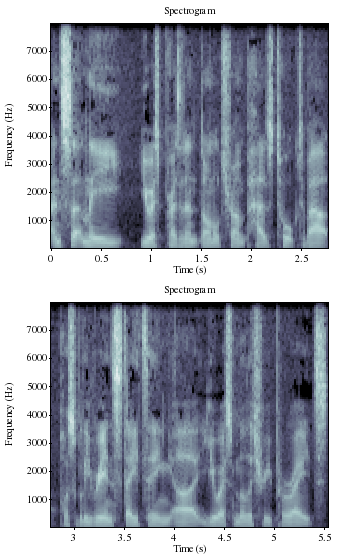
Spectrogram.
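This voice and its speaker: A man with a British accent speaks very fast at a medium pitch, his pitch varying in an ordinary way. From Britain. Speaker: podcast host. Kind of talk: podcast interview.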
